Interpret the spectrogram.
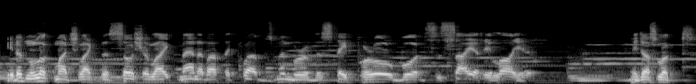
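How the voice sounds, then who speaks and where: A man's voice: lowish voice, close to an everyday voice. An actor playing a young male engineer, newly married, narrating a murder mystery in 1940s radio style. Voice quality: urgent first-person narration swinging to shouted calls. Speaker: lead actor narrating his part. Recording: dull lo-fi old radio tape with music.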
